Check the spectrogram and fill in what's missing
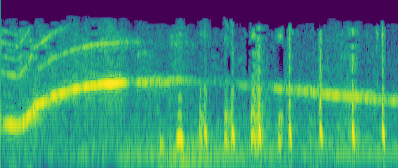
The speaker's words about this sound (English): Yeah. We got a fire truck coming by, so hang on.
